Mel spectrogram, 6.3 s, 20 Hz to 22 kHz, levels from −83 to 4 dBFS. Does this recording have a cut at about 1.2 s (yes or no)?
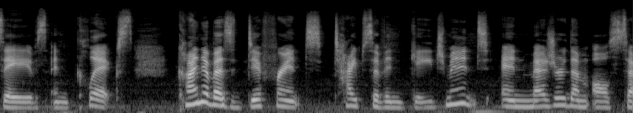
no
